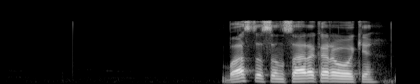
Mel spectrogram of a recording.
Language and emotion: Russian, positive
